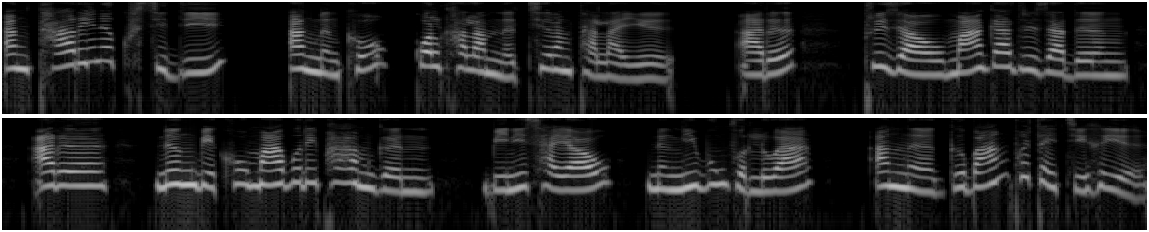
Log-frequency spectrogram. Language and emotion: Bodo, happy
